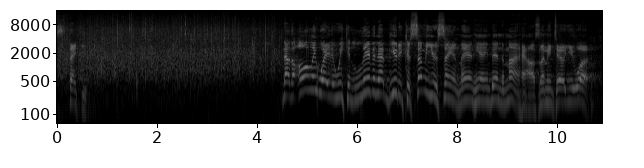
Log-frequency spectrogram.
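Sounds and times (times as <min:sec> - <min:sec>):
audience applause: 0:00.0 - 0:04.8
speech: 0:00.2 - 0:00.8, 0:04.5 - 0:10.8.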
